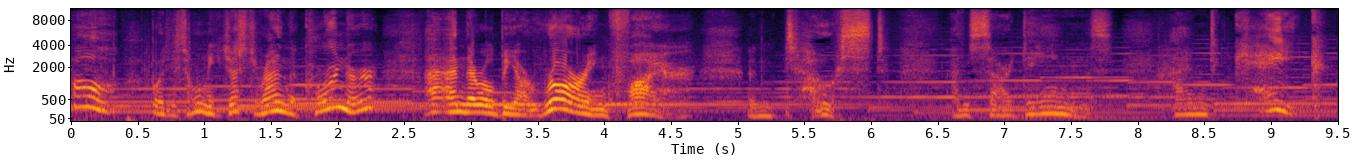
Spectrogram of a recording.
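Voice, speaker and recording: A woman's voice: low-pitched, sing-song, slow pace, over music, exaggerated voice. A woman playing a courteous, nervous, wistful faun in a children's radio drama, with a genteel, flowery, theatrical delivery. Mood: eager, hospitable. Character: courteous, nervous, wistful faun host of a snowy fantasy land.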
